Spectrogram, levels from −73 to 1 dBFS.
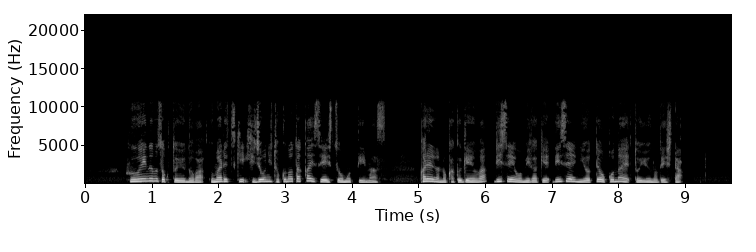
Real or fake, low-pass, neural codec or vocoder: real; 10.8 kHz; none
